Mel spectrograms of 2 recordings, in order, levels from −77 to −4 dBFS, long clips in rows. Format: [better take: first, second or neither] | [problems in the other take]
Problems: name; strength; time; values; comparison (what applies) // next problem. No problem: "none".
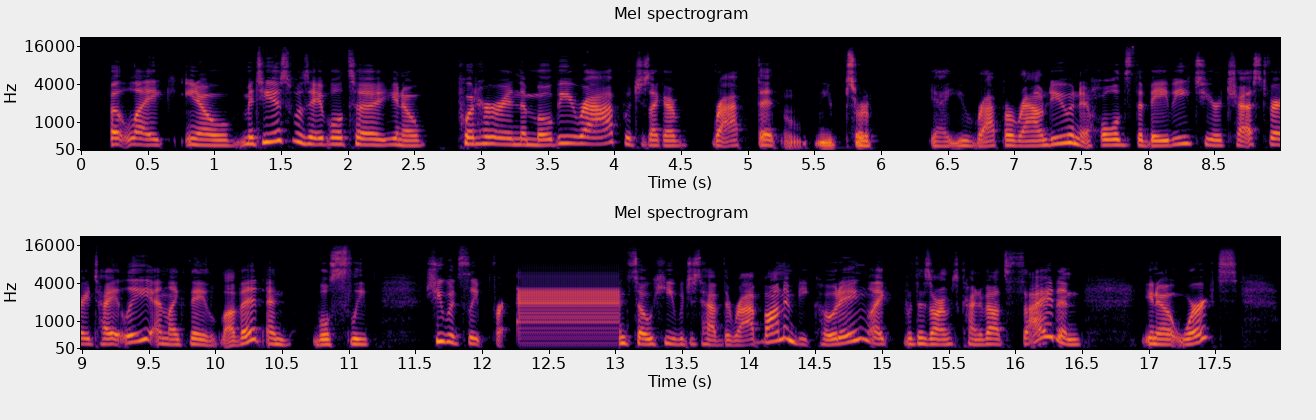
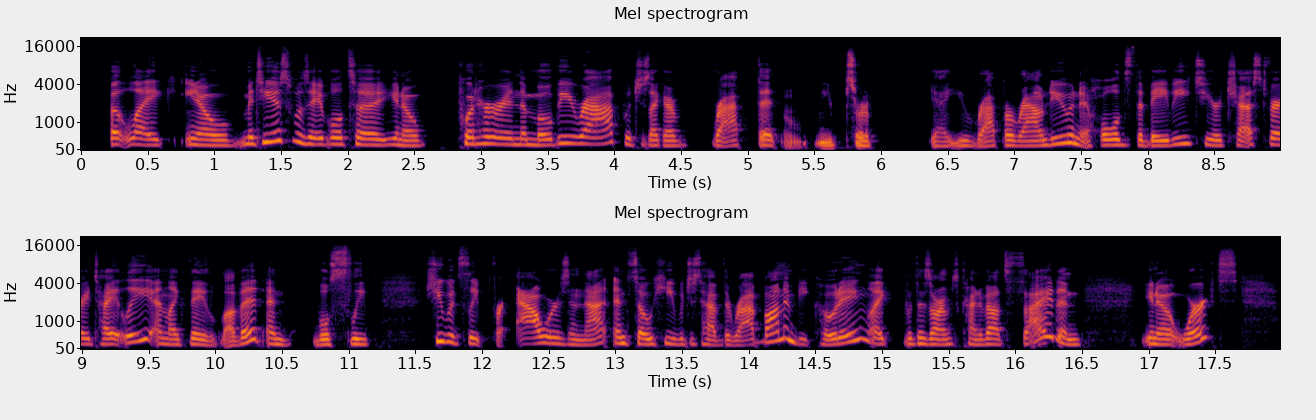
second | audio freezing; at 12 s for 0.5 s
